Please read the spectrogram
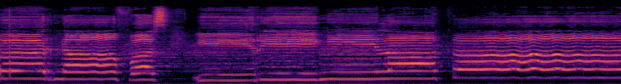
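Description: A woman singing a hymn solo, holding long notes with vibrato, with brief breaths between phrases about two and four and a half seconds in.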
